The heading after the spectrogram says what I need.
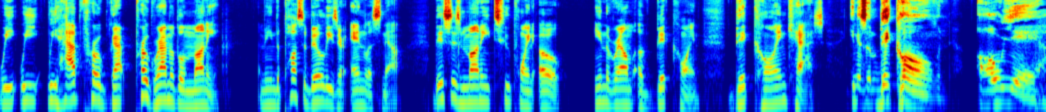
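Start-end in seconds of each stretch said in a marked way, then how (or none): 9.2-13.1 put-on wrestling promo voice. Hyping Bitcoin Cash, the speaker slips into a WCW wrestling promo voice. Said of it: "I don't know why I did that voice".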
